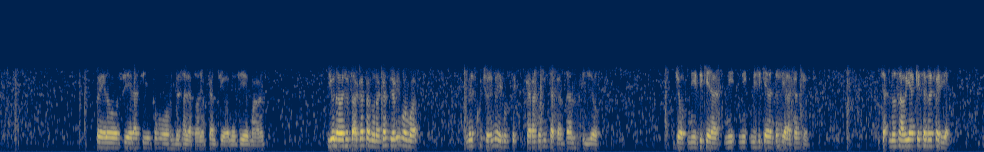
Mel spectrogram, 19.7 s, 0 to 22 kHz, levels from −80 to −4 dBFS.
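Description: Overdone noise removal runs through the whole speech recording: an over-aggressive suppressor pulls bands near its noise estimate down hard, leaving near-silent, twinkly gaps. Lost AMR speech frames cause brief gaps at 3.34 to 3.50 s, 9.50 to 9.69 s, 11.48 to 11.60 s and 15.54 to 15.67 s. The decoder holds the last good settings with falling gain, so the voice smears and fades, then returns weakly. The audio sits in a narrowband 250 Hz to 3.4 kHz telephone band, which fits AMR-NB at 12.2 kbps.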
